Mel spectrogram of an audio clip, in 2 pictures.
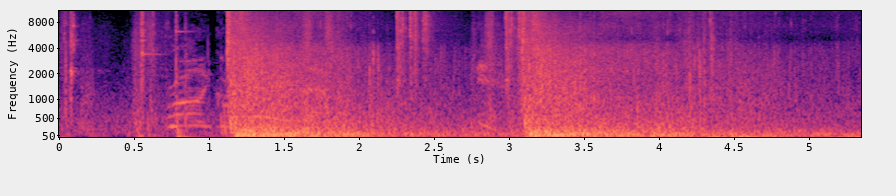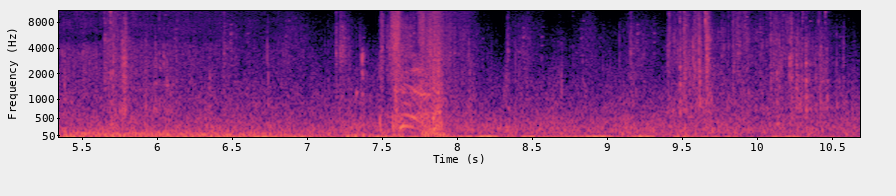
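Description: In the Metal Gear video game, a grenade is thrown and explodes with a heavy boom, followed by another blast and a long, noisy rumble of game effects with short clicks and taps mixed in.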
